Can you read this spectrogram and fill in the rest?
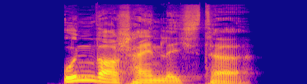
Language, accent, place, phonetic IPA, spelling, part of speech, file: German, Germany, Berlin, [ˈʊnvaːɐ̯ˌʃaɪ̯nlɪçstə], unwahrscheinlichste, adjective, De-unwahrscheinlichste.ogg
- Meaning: inflection of unwahrscheinlich: 1. strong/mixed nominative/accusative feminine singular superlative degree 2. strong nominative/accusative plural superlative degree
